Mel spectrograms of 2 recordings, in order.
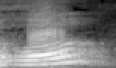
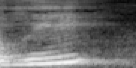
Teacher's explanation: اب غو جو ہے اس میں بھی زبان کی جڑ اٹھاتے ہیں، جو غی ہے اس میں آپ زبان کی جڑ اتنی نہیں اٹھاتے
